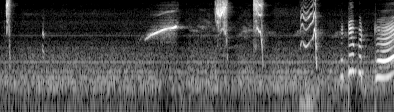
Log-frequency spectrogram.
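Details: Green Indian ringneck parakeet, a pet, with a rising whistle, several sharp squawks and screeches, then rippling warbled notes and a closing tonal whistle, in a quiet indoor setting.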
